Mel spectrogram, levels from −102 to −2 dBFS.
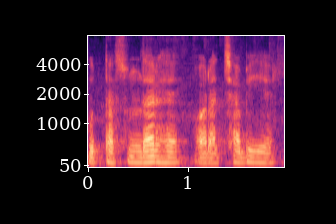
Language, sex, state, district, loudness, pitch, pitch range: Hindi, male, Tripura, West Tripura, -18 LUFS, 120 Hz, 120-130 Hz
